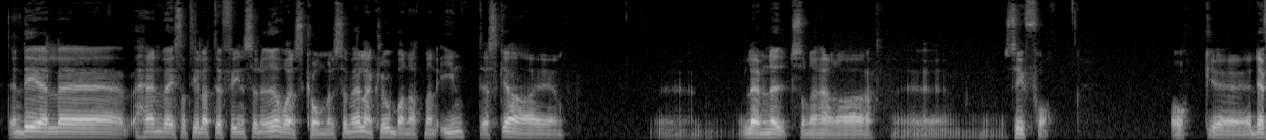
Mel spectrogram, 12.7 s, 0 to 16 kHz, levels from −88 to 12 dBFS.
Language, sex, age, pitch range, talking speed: Swedish, male, 30-49, 90-120 Hz, 125 wpm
